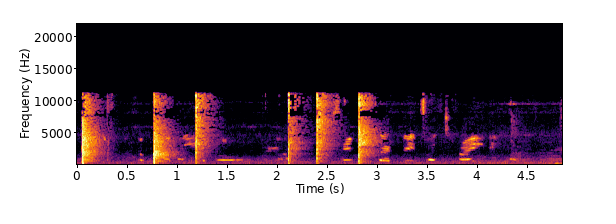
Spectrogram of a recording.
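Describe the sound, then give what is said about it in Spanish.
A series of about seven sharp knocks, loud and irregularly spaced, like quick raps on a hard surface, imitating a toad knocking inside a coffin, with quiet background murmuring between them. “Y va a mirar y ve que anda un sapo adentro, golpeando así.”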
